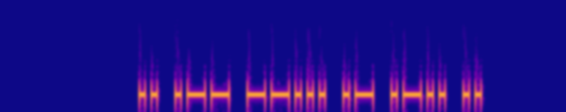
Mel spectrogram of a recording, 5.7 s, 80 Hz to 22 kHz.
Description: Morse code, heard as a keyed tone, about 20 wpm, 700 Hz. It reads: IW7ALI
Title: DXCC-100 Call Signs - 6 Characters - Repeated 3x - 20wpm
